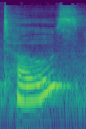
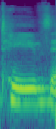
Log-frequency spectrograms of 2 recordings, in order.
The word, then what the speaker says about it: Toews: She had explained that it's pronounced Taves in like a New York Times article.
